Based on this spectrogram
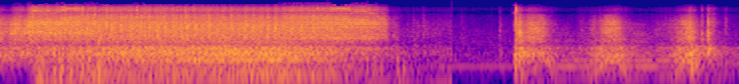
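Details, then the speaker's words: Jeep Wagoneer with a suspected electrical short, plow disconnected: the starter hums and drags the engine slowly and unevenly without catching; the owner doubts voltage and suspects the engine, but low battery voltage is likely; slow cranking. "Like it doesn't want to turn over. Like you can hear it humming, like that starter motor trying to turn this thing over."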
